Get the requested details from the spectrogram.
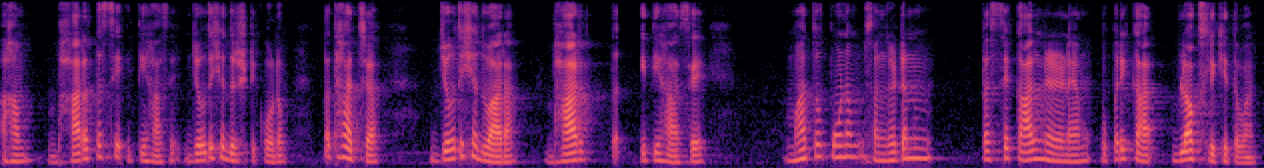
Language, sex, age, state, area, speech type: Sanskrit, male, 18-30, Chhattisgarh, urban, spontaneous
